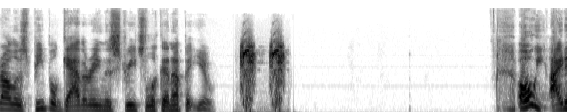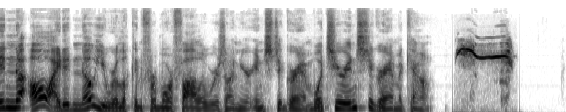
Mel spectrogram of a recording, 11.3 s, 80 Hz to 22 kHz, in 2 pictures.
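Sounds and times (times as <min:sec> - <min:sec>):
speech: 0:00.0 - 0:02.7, 0:05.1 - 0:10.1
snowy owl hooting on a roof in Cypress: 0:02.4 - 0:02.9, 0:10.2 - 0:10.9.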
